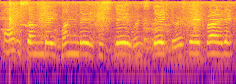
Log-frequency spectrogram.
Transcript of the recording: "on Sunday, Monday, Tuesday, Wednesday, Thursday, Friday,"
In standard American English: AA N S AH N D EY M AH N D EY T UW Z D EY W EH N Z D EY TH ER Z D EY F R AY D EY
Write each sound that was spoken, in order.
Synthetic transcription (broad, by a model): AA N S AH N D EY M AH N D EY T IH S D EY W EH N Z D EY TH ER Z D EY F R AY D EY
